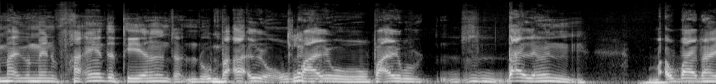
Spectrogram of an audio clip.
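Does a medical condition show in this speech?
Yes: cerebral palsy; speech not normal.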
